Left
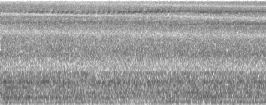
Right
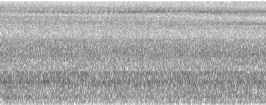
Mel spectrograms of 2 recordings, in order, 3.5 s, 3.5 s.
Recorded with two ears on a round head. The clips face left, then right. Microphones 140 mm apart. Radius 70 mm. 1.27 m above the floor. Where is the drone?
40° left (ahead or behind); by 3.6 s 35° left (ahead or behind).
